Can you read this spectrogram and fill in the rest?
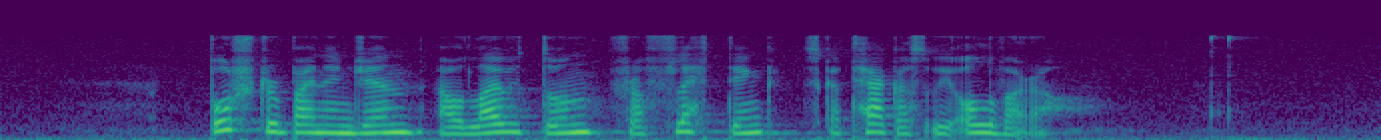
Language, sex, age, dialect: Faroese, female, 15-35, Suðurstreymoy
